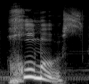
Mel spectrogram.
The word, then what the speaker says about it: hummus: or as she correctly pronounces it, hummus, as well as the delicious eggplant dish known as sabich, to a hungry American audience.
